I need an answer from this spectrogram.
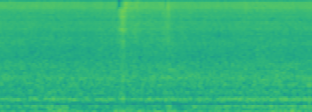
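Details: Swarming honey bees clustering on a boxwood bush in a garden on an afternoon after cold, damp weather, recorded from inside the swarm; a constant, rich droning hum with one sharp tap midway.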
